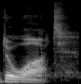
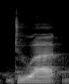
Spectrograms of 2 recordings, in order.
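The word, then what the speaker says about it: Duat: This is of Dwat. Yeah. Yeah. Uh Dat Dwat. Um very very close, very similar.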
